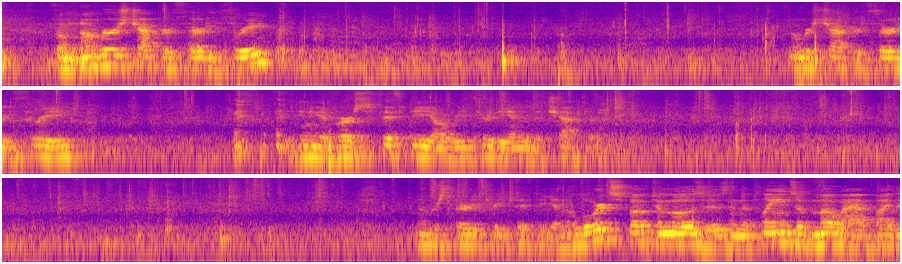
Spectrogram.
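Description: A middle-aged man reads aloud calmly through a microphone, with pauses, in an echoing room.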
